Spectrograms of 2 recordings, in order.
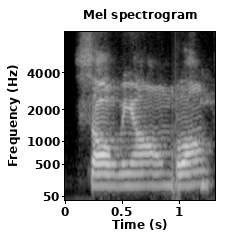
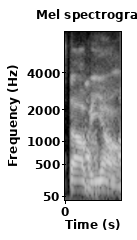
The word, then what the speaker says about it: Sauvignon Blanc: Nelson Sauvignon Blanc. – Yeah, I like that. Sauvignon.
